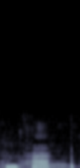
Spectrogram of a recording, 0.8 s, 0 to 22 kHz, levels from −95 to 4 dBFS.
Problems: low volume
